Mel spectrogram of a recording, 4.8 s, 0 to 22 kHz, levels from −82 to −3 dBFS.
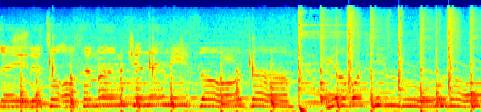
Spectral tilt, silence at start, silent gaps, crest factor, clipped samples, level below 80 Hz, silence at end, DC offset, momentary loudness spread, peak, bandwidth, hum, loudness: -3.5 dB/octave; 0 s; none; 12 dB; under 0.1%; -30 dBFS; 0 s; 2%; 2 LU; 0 dBFS; 17 kHz; none; -13 LUFS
